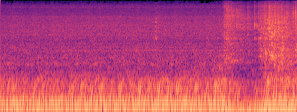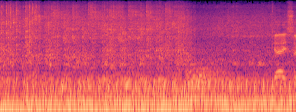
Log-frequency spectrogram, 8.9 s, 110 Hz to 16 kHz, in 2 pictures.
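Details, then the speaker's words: Lexus LS430 3UZ-FE V8 in an IS200 with plug-and-play harness, J160 manual and remapped ECU, during an active test of the VVT-i oil control valves at bank two: steady idle turns lumpy for a few seconds, then settles; valves working. "so these are the oil control valves for the bbti so you're gonna hear a funny noise okay at number two bank"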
